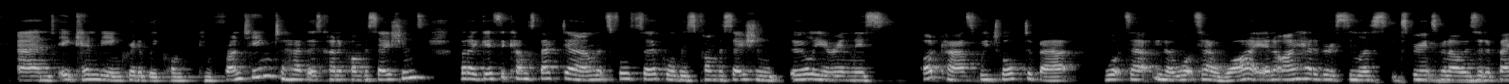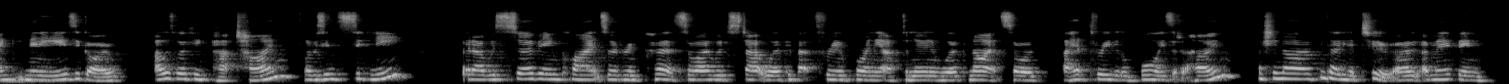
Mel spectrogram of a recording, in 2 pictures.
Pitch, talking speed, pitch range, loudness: 215 Hz, 215 wpm, 195-240 Hz, -23 LUFS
